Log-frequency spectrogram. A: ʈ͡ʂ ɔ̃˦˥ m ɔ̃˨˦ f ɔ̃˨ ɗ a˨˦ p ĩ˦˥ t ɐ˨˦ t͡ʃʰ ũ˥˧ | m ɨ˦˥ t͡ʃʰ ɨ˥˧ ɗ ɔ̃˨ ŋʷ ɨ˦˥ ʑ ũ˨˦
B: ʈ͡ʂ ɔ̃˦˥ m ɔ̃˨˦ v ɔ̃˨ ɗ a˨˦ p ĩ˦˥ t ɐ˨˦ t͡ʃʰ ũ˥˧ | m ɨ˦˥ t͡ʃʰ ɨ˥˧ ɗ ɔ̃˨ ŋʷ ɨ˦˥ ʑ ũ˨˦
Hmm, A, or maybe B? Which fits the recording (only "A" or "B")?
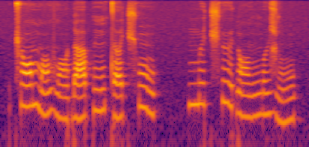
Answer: B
